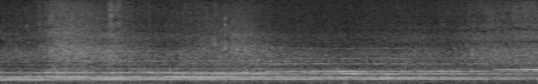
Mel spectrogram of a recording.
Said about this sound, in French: Le bruit des vagues vous parvient et accompagne toujours votre respiration avec cette même régularité.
